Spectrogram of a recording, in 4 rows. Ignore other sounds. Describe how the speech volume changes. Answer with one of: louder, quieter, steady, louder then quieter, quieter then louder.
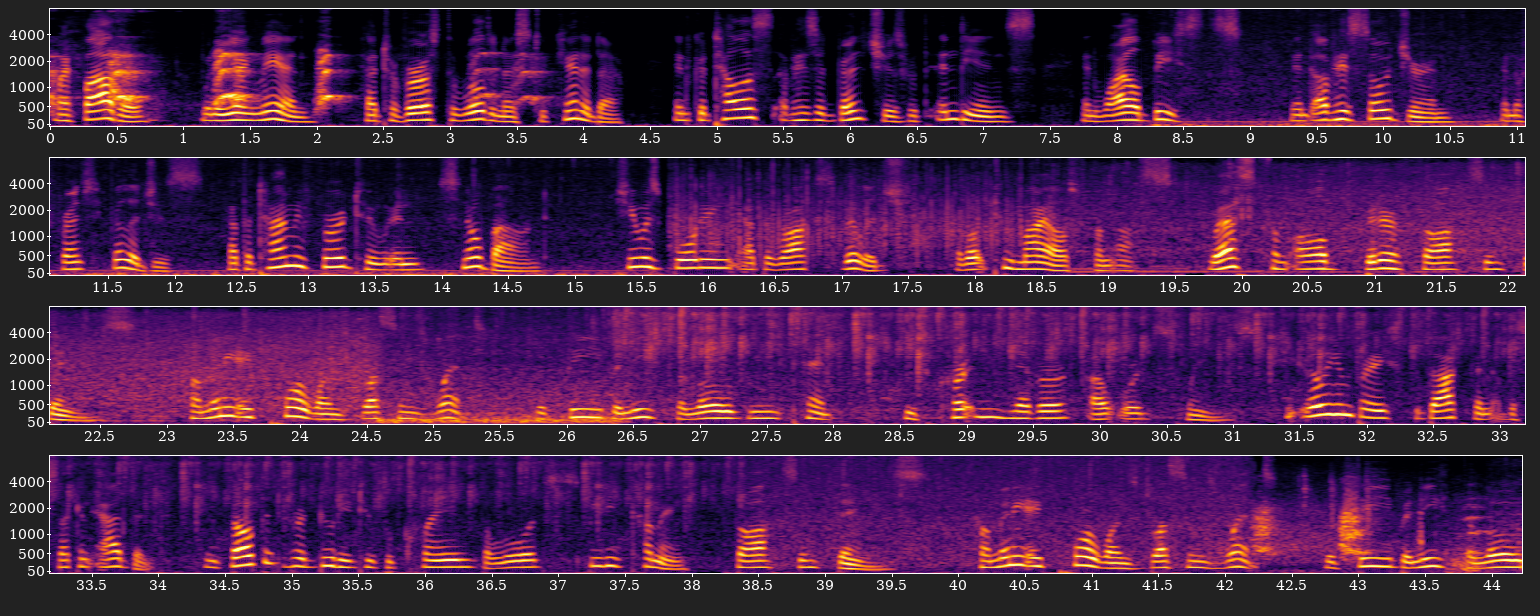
steady.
